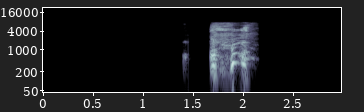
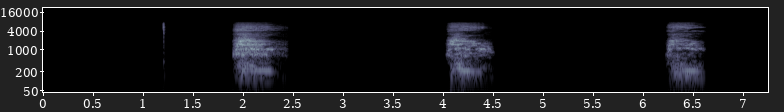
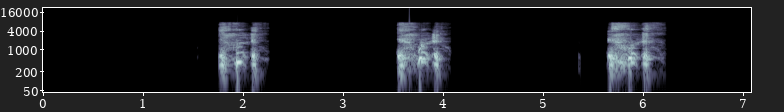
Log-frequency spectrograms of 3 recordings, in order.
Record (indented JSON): {
  "cough_length": "3.0 s",
  "cough_amplitude": 27363,
  "cough_signal_mean_std_ratio": 0.26,
  "exhalation_length": "7.3 s",
  "exhalation_amplitude": 8414,
  "exhalation_signal_mean_std_ratio": 0.29,
  "three_cough_length": "7.1 s",
  "three_cough_amplitude": 32767,
  "three_cough_signal_mean_std_ratio": 0.3,
  "survey_phase": "beta (2021-08-13 to 2022-03-07)",
  "age": "45-64",
  "gender": "Female",
  "wearing_mask": "No",
  "symptom_fatigue": true,
  "smoker_status": "Never smoked",
  "respiratory_condition_asthma": false,
  "respiratory_condition_other": false,
  "recruitment_source": "REACT",
  "submission_delay": "1 day",
  "covid_test_result": "Negative",
  "covid_test_method": "RT-qPCR"
}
